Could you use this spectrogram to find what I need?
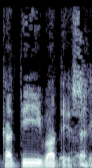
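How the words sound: The name is said with a Spanish accent. "dicho en plan Cuenca"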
